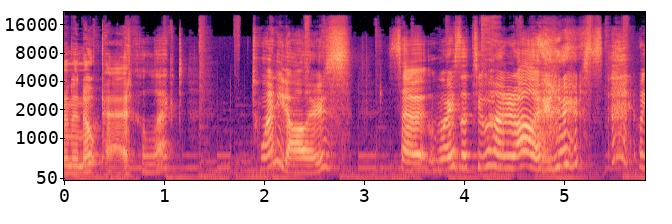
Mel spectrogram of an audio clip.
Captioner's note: laughs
